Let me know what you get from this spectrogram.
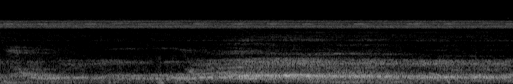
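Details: Heard from a canoe in the hot, humid Ecuadorian Amazon, a howler monkey's low, rough roar swells in the distance over a steady high insect drone.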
